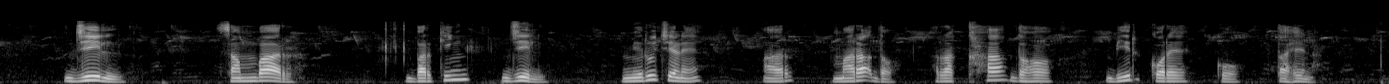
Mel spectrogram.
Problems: none marked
